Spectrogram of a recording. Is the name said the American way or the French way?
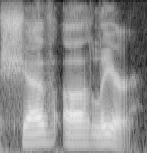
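American. The name is said with an American pronunciation. This is how the family says the name. "ancestors Americanized it years ago. So this is how you spell my last name, but you say it Chevalier"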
